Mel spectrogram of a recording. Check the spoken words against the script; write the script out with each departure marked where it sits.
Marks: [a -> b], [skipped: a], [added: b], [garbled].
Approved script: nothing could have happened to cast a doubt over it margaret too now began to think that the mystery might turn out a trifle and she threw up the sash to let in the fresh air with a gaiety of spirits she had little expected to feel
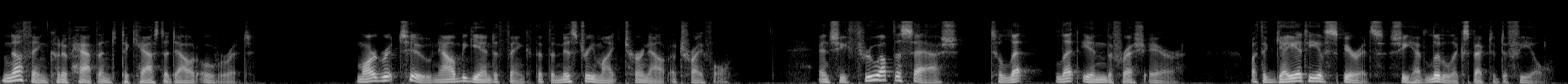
nothing could have happened to cast a doubt over it margaret too now began to think that the mystery might turn out a trifle and she threw up the sash to let [added: let] in the fresh air with a gaiety of spirits she had little expected to feel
